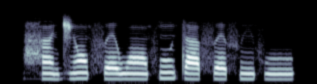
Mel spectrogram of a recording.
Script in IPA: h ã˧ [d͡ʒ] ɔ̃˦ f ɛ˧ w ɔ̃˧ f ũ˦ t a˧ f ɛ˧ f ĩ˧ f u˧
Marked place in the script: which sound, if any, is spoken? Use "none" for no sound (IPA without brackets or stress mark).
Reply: d͡ʒ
